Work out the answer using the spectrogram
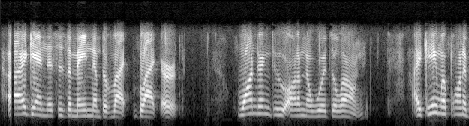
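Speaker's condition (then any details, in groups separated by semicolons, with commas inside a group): Cerebral palsy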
